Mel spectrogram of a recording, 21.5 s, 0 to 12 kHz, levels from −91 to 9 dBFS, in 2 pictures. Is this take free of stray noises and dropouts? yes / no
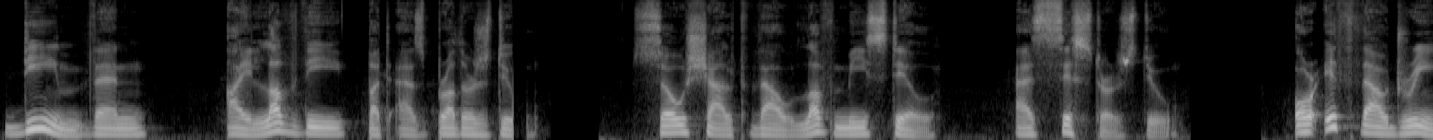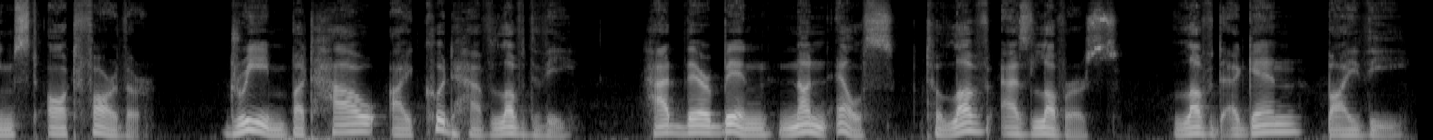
no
